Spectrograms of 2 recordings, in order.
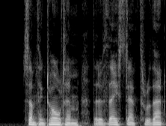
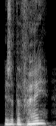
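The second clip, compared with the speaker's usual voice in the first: alarmed; 5 semitones higher, 9 dB louder than usual. Acted. Explosions, fleeing through woods.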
